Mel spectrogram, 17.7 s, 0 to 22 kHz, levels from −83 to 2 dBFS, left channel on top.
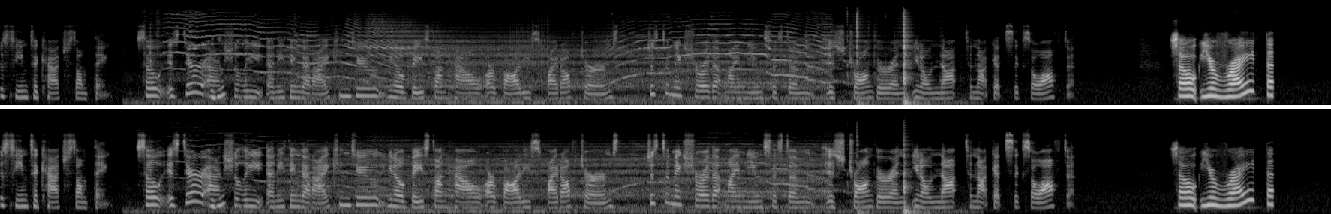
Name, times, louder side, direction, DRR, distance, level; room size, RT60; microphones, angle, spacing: voice 1, 0.0-1.4 1.8-8.3 8.6-14.3, right 5 dB, 50° right, 1.7 m, -35 dB
sound 1, 1.6-13.1, left 7 dB, 80° left, 7.3 m, -43 dB
sound 2, 3.7-11.1, right 2 dB, 15° right, 3.7 m, -47 dB
voice 2, 15.6-17.0, left 5 dB, 50° left, 0.7 m, -23 dB
head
